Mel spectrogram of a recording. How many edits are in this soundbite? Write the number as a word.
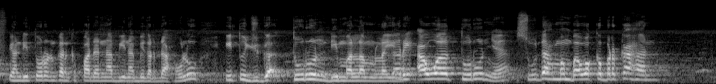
one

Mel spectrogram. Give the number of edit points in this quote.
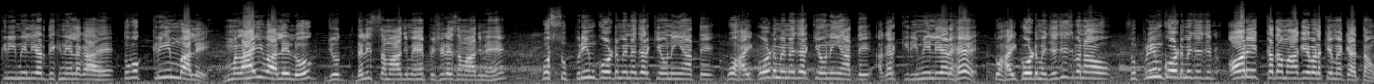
six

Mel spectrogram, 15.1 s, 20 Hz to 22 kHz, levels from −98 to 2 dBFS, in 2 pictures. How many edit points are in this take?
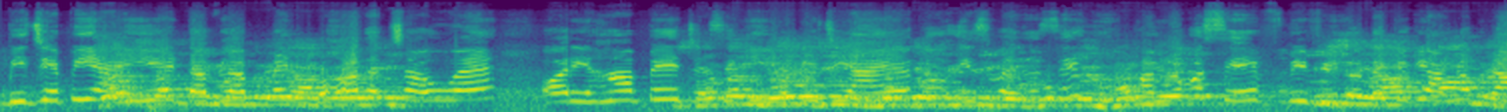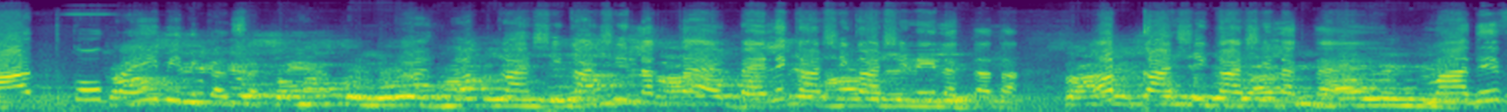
zero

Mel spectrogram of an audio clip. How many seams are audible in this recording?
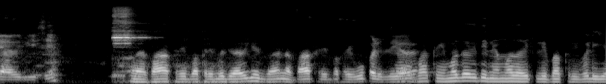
one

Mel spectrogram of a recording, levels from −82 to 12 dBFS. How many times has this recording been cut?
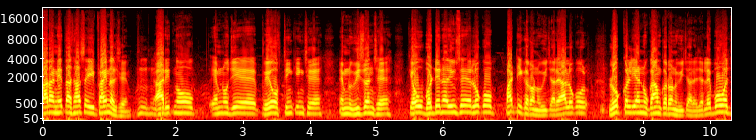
zero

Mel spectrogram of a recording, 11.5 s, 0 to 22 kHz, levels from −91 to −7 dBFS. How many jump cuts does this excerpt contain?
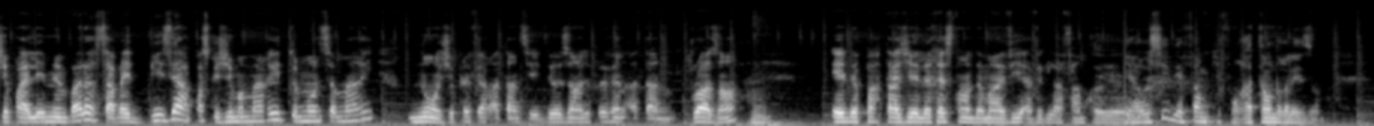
one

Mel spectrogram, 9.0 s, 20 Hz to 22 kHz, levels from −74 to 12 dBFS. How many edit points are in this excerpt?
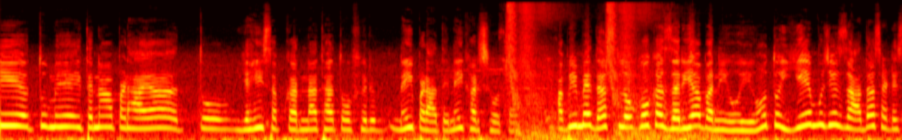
one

